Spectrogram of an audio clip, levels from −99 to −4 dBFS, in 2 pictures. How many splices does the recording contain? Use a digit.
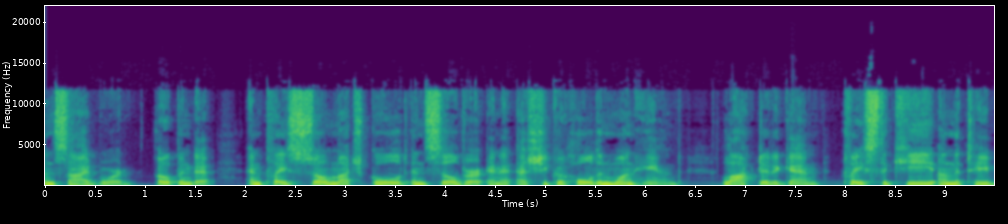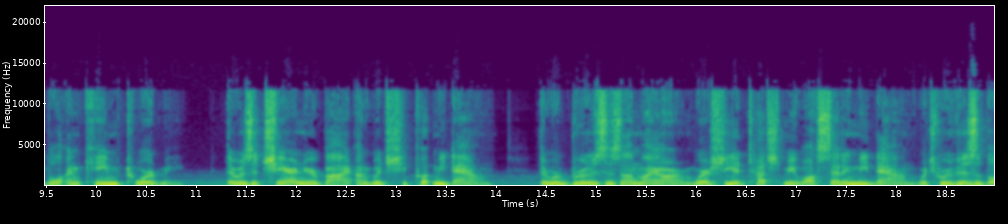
0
